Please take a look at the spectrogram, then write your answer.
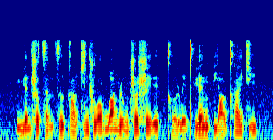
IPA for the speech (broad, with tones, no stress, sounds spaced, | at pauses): m ɥ ɛ˧˥ n ʂ ɤ˧˥ t͡s a̰˨˩ n t͡s ɹ̩˥˩ k ɑ˧˥ ʊ̯ t͡ɕ i˧˥ n ʂ w ɔ̰˨˩ m w ɑ˧˥ ŋ ɻ ʊ˧˥ ŋ ʂ ɤ˧˥ ʂ ḛ˨˩˦ ɪ̯ | kʰ ɤ̰˨˩ ɻ w e˦ ɪ̯ t̪ʰ ɥ ɛ˥ n p j ɑ̰˨˩ ʊ̯ kʰ a˧˥ ɪ̯ t͡ɕ i˧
